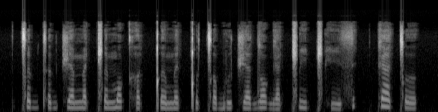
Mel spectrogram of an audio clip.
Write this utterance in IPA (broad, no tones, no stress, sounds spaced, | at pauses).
ǀ ɛ b tʼ ə ɡ t͡ʃ æ m æ ǁ ɛ m ɔ kʰ ʌ ǃ ə m ɛ ǃ ʊ ǀ ʌ b u t͡ʃ æ d ɔ ɡ æ ǁ i ǁʰ i s | k æ ǀ ʊ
